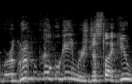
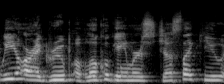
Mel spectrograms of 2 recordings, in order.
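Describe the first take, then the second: First: It is said very fast. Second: It is said more slowly.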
